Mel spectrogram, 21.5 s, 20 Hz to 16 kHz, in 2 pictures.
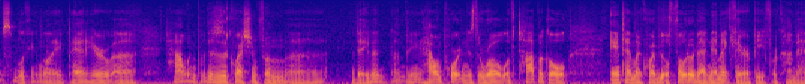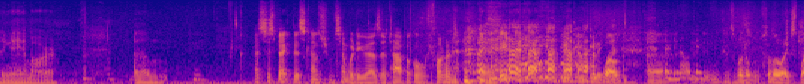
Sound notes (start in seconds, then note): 16.7 laughter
